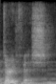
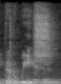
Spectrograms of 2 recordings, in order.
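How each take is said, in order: First: It is said the way Persian or Turkish speakers say it. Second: It is said the way Arabic speakers say it. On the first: "For a, uh, Persian or Turkish, it would be" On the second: "for an Arabic speaker, it would be"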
